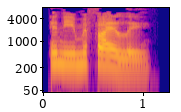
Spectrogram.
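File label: "anemophily", British English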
